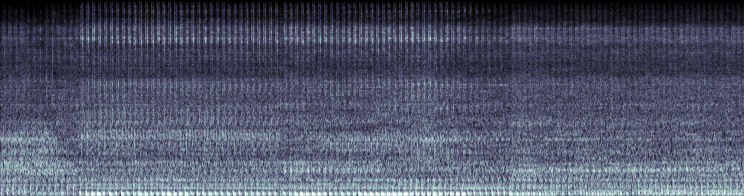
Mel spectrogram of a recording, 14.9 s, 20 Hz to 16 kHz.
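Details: 2.5-year-old 2018 Royal Enfield Classic 500 Stealth Black at idle: quick, even tick-tick from the top of the engine; owner suspects hydraulic tappet noise, not confirmed.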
